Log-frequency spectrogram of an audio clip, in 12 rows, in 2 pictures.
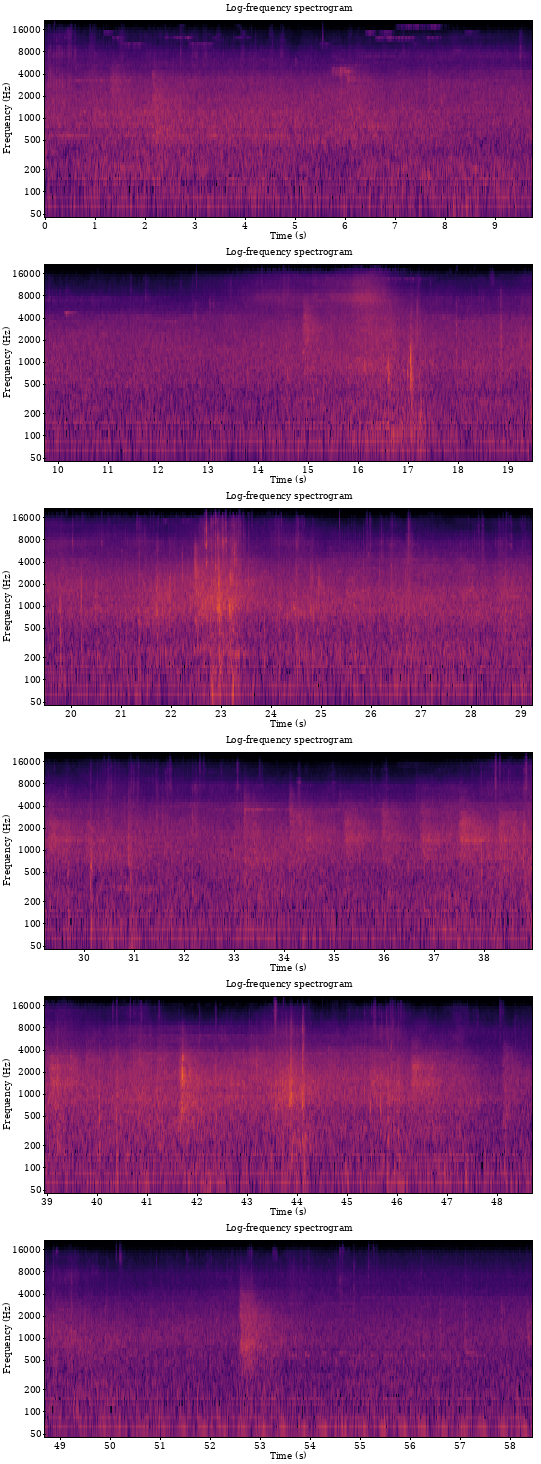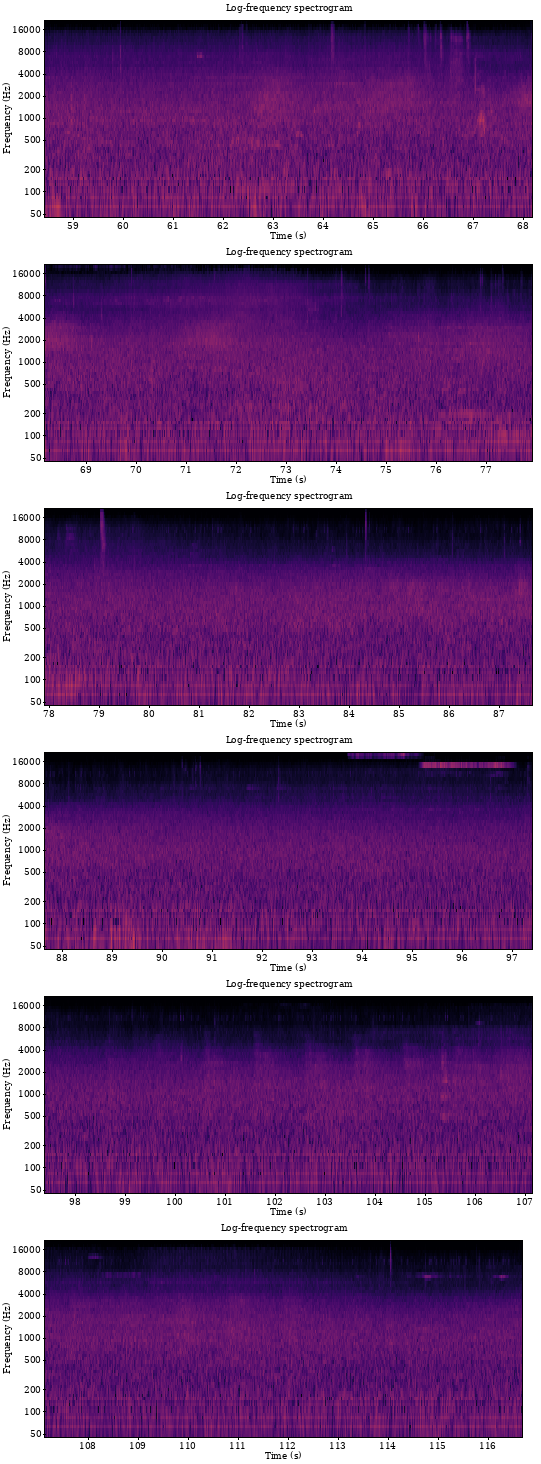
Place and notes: {
  "title": "Lexington Ave, New York, NY, USA - Lex Ave Walk",
  "date": "2022-02-11 11:20:00",
  "description": "A short walk around Lexington Ave., starting at the Chrysler Building and moving up towards E47st street and then Park Ave.\nGeneral sounds of traffic, pedestrians, constructions, and footsteps.",
  "latitude": "40.75",
  "longitude": "-73.97",
  "altitude": "16",
  "timezone": "America/New_York"
}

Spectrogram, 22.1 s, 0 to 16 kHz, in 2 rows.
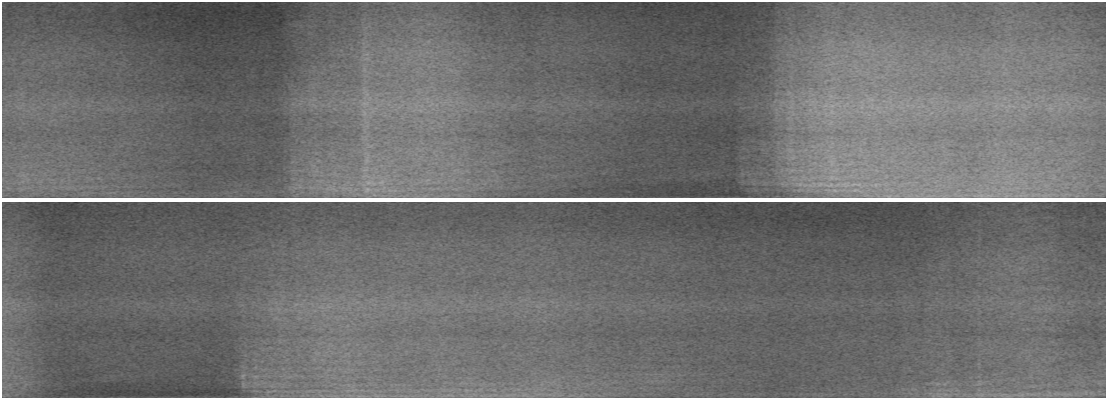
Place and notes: {
  "title": "Hualien County, Taiwan - the waves",
  "date": "2014-08-27 14:23:00",
  "description": "Sound of the waves, The weather is very hot\nZoom H6 MS+Rode NT4",
  "latitude": "24.11",
  "longitude": "121.64",
  "altitude": "1",
  "timezone": "Asia/Taipei"
}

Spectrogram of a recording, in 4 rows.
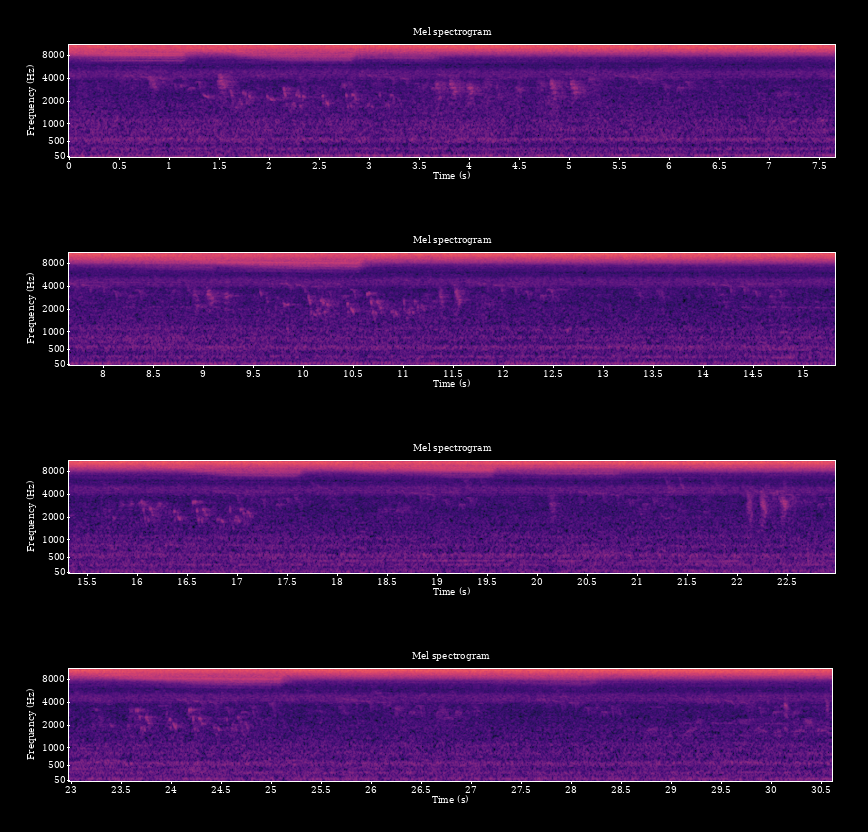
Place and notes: {
  "title": "埔里鎮桃米里, Nantou County, Taiwan - Beneath fruit trees",
  "date": "2015-08-12 06:23:00",
  "description": "Birds singing, Insect sounds, Bee's voice\nZoom H2n MS+XY",
  "latitude": "23.94",
  "longitude": "120.93",
  "altitude": "459",
  "timezone": "Asia/Taipei"
}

